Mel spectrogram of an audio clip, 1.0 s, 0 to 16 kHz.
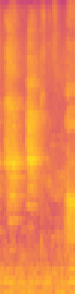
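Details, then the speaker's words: A just-born baby girl crying at about 7:23 in the morning, taken as hunger: short, high-pitched cry bursts over a steady low room hum; newborn crying. "tired cuz as you can hear the baby crying and all that we didn't get really get that much sleep"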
